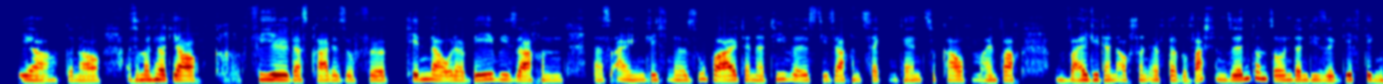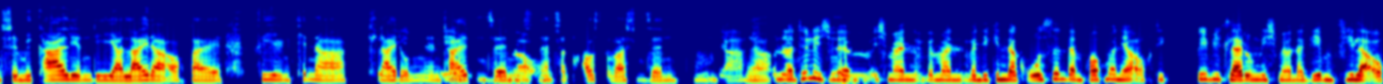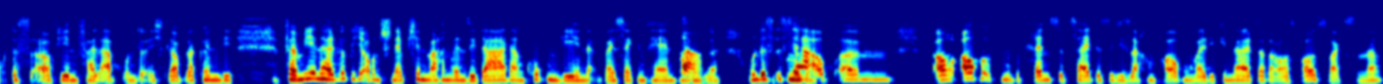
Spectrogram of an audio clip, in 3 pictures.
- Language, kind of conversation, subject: German, podcast, Wie stehst du zu Secondhand-Mode?
- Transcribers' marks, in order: none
